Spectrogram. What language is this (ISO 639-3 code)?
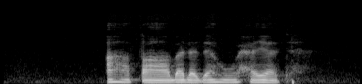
ara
